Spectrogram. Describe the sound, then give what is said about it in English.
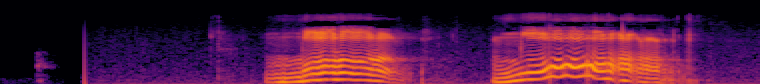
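Two loud goat bleats used as a segment jingle, each about a second long with a shaky, wavering pitch, separated by a short pause. A faint click comes just before them, and otherwise it is quiet. “Interesting choice. Inspiration Goat.”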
